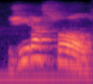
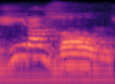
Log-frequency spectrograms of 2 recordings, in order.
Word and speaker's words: girassol: que entender que eu tenho duas palavras perto Girassol se eu tirar aqui essa ligação até para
